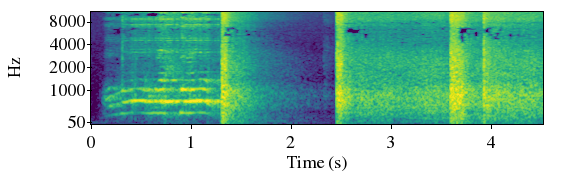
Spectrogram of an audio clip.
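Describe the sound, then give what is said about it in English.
Gunfire from Syrian rebels shooting in the streets of Aleppo, caught on amateur video: four loud, sharp bangs, the last two close together, with a raised voice heard before the first shot. “Here's the sound from some amateur video uploaded to YouTube on Sunday that shows Syrian rebels apparently opening fire in the streets of Aleppo.”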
